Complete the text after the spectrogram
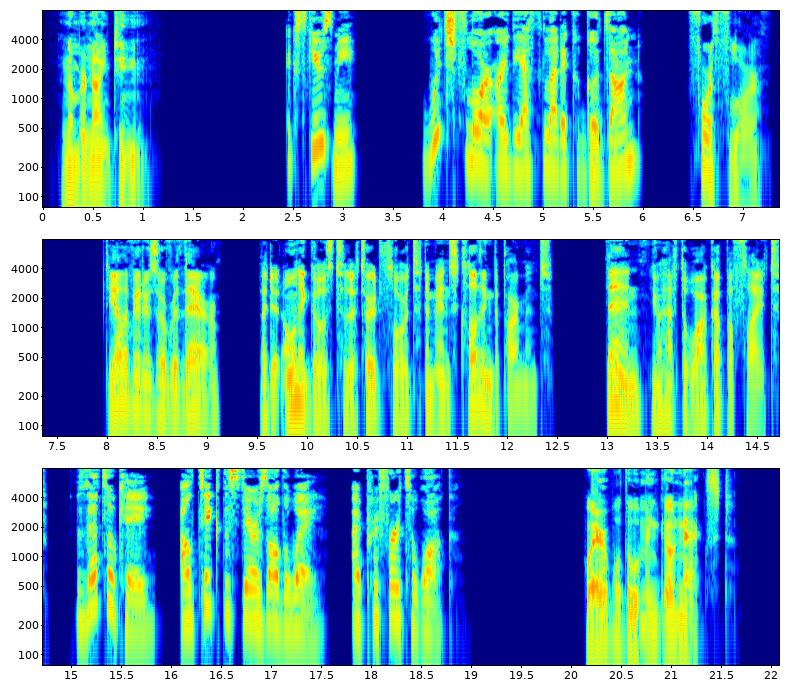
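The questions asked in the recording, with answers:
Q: Where will the woman go next?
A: To the fourth floor (athletic goods), taking the stairs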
